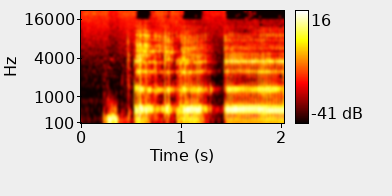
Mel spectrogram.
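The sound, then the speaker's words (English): A loud, drawn-out belch rumbles, breaking briefly before a second long, resonant burp carries on to the end, with no talking. “We've been doing that a lot in front of our son Ellis yeah. belching and it's fun to burp at him”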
